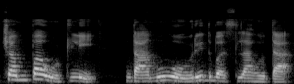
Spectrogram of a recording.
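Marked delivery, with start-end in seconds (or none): none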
